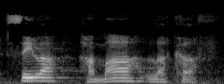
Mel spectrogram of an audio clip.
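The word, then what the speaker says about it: Sela-hammahlekoth: Therefore they call that place Selah Hamalakuth. Well, I give you the right pronunciation and the right interpretation, but I just call it Slippery Rock.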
